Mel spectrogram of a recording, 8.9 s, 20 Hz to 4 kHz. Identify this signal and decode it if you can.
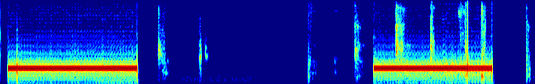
Ringback tone (North America), 440 + 480 Hz.
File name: out- - - - - .67460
